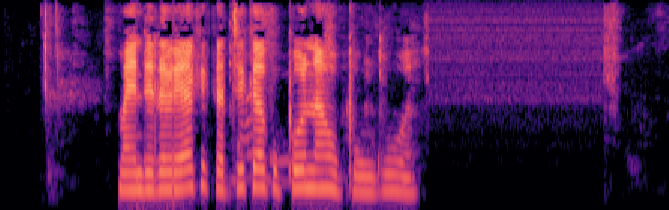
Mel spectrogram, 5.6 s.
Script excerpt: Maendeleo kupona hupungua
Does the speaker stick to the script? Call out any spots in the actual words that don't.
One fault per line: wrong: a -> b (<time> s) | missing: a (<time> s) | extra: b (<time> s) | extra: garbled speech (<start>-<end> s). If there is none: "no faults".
extra: yake katika (1.4 s)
